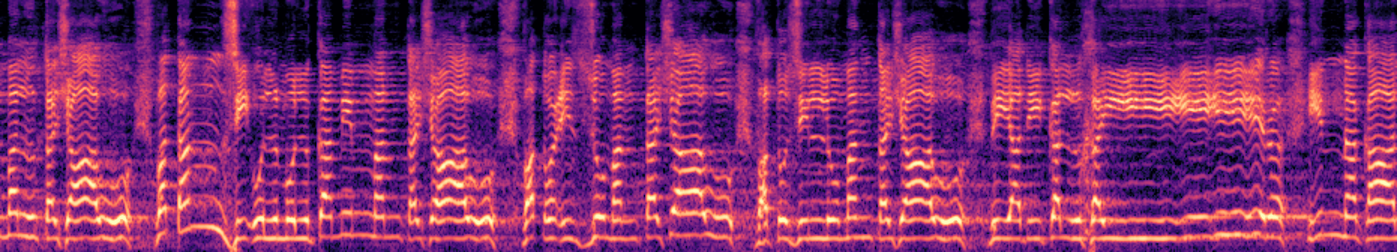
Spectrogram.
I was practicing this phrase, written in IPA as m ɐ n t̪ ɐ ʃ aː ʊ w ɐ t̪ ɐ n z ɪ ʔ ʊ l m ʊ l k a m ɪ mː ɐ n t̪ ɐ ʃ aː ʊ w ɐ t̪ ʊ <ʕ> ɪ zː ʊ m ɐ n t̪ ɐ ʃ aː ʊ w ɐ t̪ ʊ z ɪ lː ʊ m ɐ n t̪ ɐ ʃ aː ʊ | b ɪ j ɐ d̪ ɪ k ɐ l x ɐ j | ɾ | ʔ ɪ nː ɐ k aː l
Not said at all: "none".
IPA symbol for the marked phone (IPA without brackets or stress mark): ʕ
